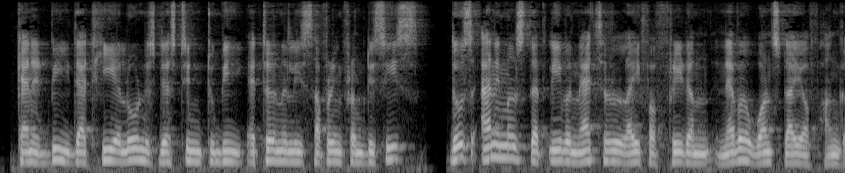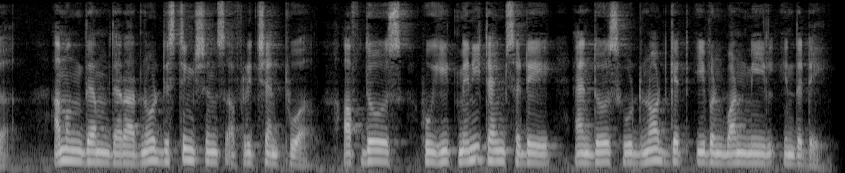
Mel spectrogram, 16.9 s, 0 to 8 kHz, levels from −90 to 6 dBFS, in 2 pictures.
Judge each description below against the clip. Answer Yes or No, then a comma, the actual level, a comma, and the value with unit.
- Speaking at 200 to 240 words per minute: Yes, fast, 205 wpm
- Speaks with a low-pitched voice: Yes, low, 130 Hz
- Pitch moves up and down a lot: No, narrow, 2.4 semitones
